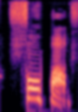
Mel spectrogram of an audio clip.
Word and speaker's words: faux pas: Faux pas, so faux, X is silent.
